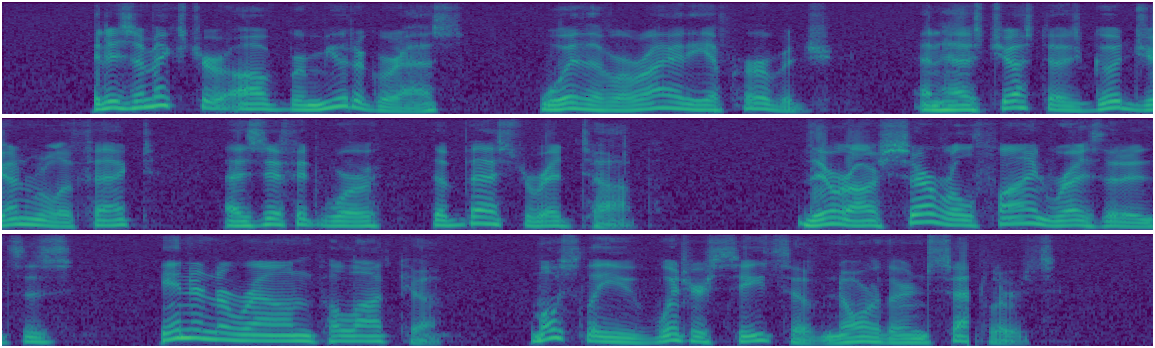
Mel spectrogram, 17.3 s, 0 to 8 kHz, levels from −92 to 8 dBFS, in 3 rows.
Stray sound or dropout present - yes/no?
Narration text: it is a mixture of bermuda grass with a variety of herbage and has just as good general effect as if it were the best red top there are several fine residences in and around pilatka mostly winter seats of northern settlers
yes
